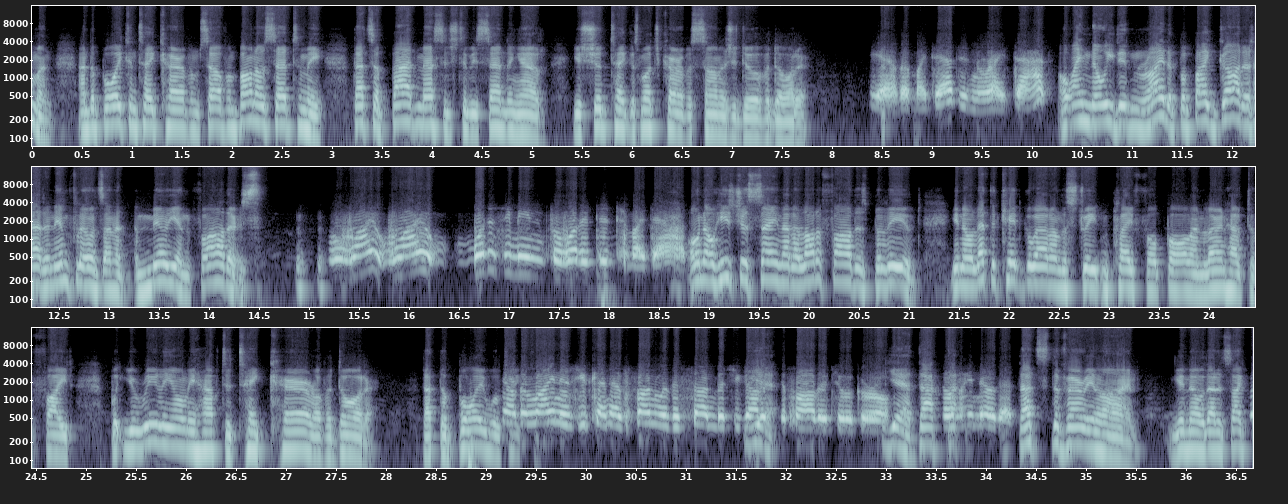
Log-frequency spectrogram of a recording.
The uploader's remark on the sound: This clip comes from a phone interview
